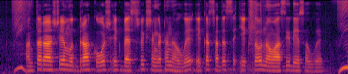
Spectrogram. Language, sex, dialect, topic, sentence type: Bhojpuri, male, Western, banking, statement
